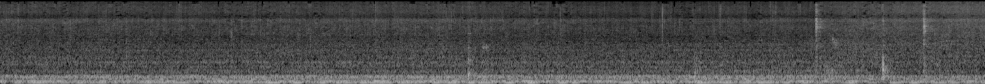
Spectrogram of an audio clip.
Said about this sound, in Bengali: দিয়ে দেবো একটু নুন দিয়ে একটু ভাজা ভাজা করে নিই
